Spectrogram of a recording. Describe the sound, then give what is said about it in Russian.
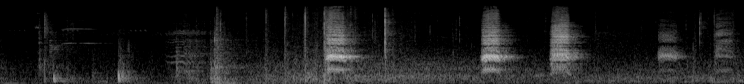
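A crow caws several times, harsh rasping calls in a loose irregular series, with fainter squawks earlier and a quiet outdoor background beneath. “Вороны всегда лгут.”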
